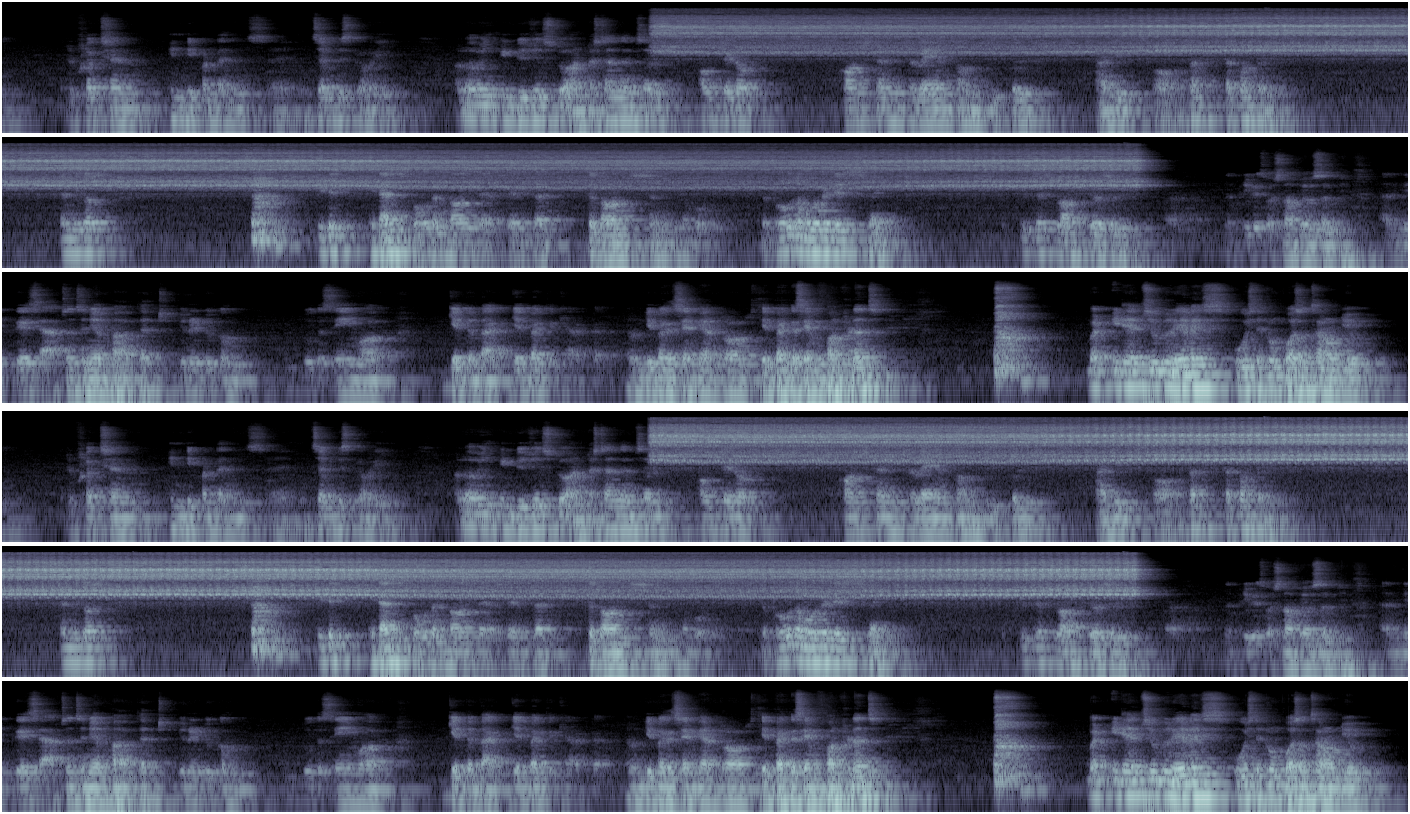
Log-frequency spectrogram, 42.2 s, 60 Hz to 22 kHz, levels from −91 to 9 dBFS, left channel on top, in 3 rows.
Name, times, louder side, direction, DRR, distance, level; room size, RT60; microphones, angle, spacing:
voice 1, 0.7-1.4 1.7-3.9 4.5-6.6 7.0-7.5 8.4-10.3 10.9-12.9 14.6-15.3 16.5-16.9 17.2-21.2 21.6-22.9 24.2-25.4 25.7-26.0 26.3-29.6 29.9-30.5 31.0-32.1 32.5-36.9 38.0-38.5 39.0-41.6, equal, 30° right, -5 dB, 0.8 m, -28 dB
sound 1, 6.5-25.4, right 7 dB, 75° right, 0.4 m, -25 dB
3.2 x 2.4 x 2.9 m, 0.75 s
head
